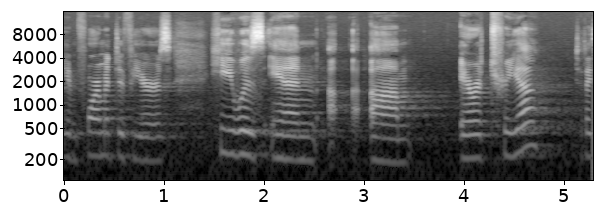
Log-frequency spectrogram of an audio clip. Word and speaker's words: Eritrea: which are pretty informative years he was in eritrea did i say it right yes during from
